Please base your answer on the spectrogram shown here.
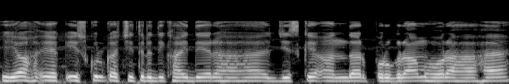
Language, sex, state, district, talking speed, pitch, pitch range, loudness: Hindi, male, Jharkhand, Palamu, 175 wpm, 165 Hz, 160-175 Hz, -15 LUFS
